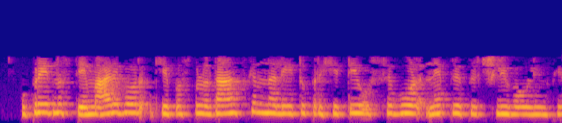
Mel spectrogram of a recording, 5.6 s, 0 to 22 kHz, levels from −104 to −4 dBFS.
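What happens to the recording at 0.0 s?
Vorbis compression at a low bitrate, likely around 20 kbps, is already at work at 0.0 s and lasts the whole clip. The encoder trims the treble and quantises what is left so coarsely that fine speech detail turns into noise, giving plainly hissy, grainy speech with blurred onsets.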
